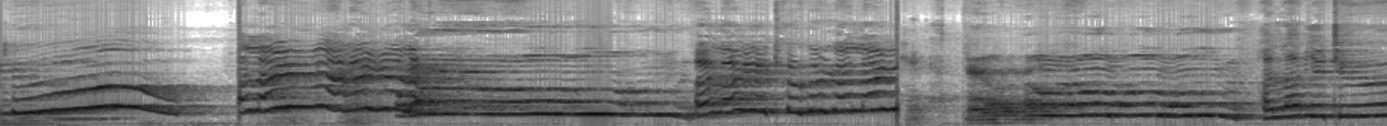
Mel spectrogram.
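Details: Red female Siberian husky giving long howling, talking-style cries: sustained harmonic tones that rise and fall in pitch, broken by short pauses into several drawn-out phrases, with an owner's voice nearby.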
